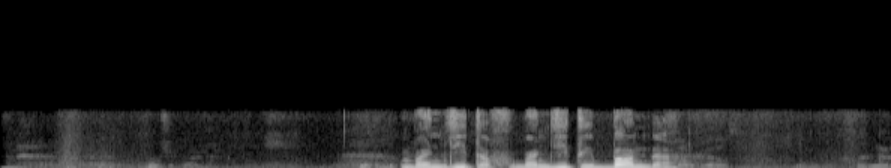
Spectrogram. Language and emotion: Russian, neutral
